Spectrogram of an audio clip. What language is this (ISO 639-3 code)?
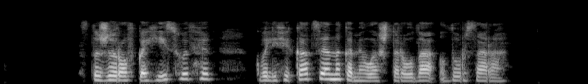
bak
